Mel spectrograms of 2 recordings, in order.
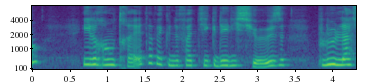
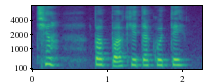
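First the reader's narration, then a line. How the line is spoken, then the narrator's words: Theatrical exclamation. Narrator (French): s'écriait-il avec la grimace qu'il empruntait aux acteurs en vogue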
